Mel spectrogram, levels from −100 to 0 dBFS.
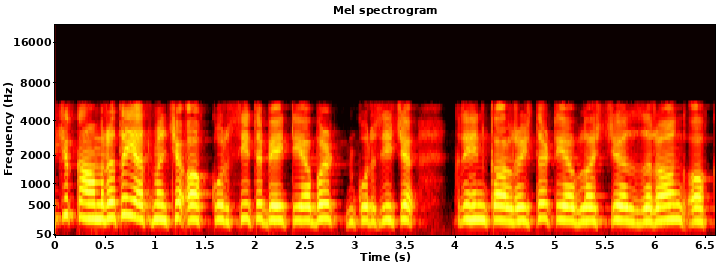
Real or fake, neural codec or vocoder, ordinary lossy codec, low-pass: real; none; none; 5.4 kHz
